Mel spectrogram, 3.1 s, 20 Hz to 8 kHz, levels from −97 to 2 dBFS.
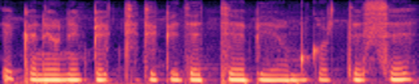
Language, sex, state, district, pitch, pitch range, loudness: Bengali, female, Assam, Hailakandi, 185 Hz, 185-195 Hz, -14 LUFS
